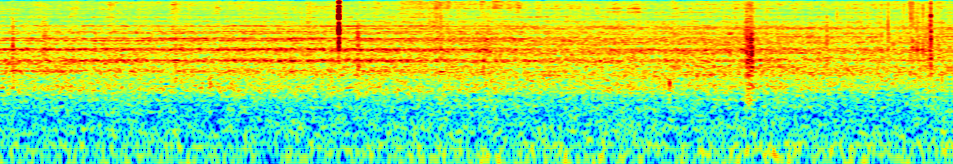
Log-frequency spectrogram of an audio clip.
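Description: Loaded container wagons of a freight train rolling past steadily, with a couple of sharp clicks about three and a half and seven and a half seconds in.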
